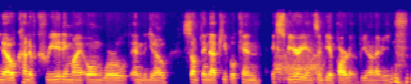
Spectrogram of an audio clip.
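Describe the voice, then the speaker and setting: Moving at a fairly quick pace, a man speaks with monotone, flat intonation. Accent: Toronto. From Canada, Toronto area (Scarborough, Pickering, Ajax). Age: 20s. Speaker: R&B singer. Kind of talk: interview.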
